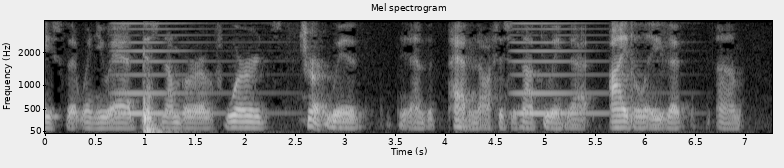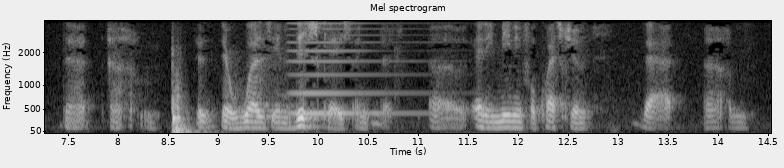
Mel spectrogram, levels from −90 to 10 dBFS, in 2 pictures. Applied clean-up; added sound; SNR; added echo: none; Knock + Bowed string instrument; 4 dB; none.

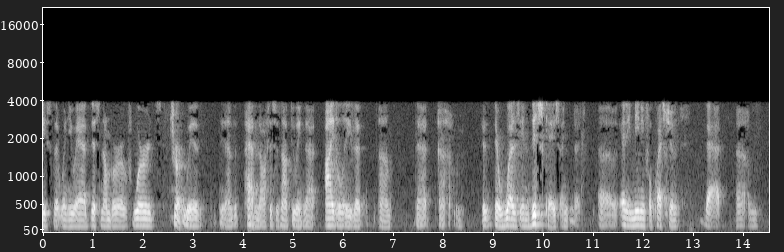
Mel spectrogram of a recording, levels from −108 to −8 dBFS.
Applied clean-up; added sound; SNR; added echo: none; none; none; none.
